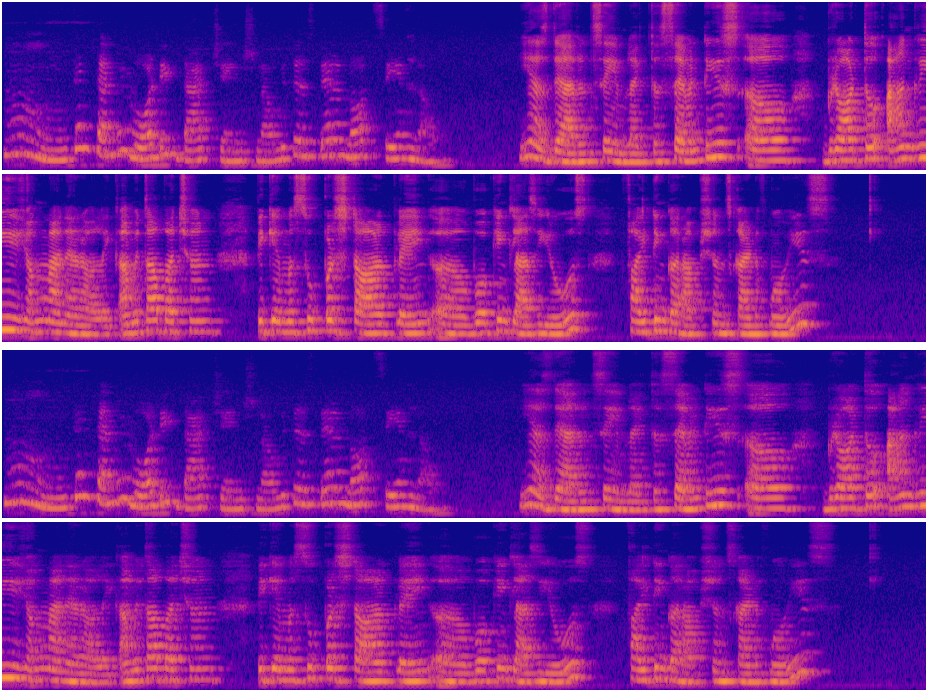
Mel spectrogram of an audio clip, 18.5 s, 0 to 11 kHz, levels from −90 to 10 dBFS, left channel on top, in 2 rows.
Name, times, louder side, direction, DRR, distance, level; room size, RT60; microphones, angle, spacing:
voice 1, 0.0-4.5, left 1 dB, 25° left, 2.2 m, -30 dB
voice 2, 5.2-15.1 15.5-17.5, left 2 dB, 90° left, 1.3 m, -24 dB
8.5 x 7.4 x 3.6 m
head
